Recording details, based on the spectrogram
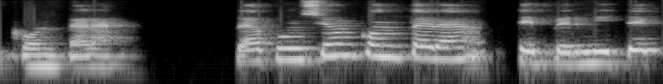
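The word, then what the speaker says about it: CONTARA: se llama la función contará no lleva tilde pero se pronuncia así contará la función contará te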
